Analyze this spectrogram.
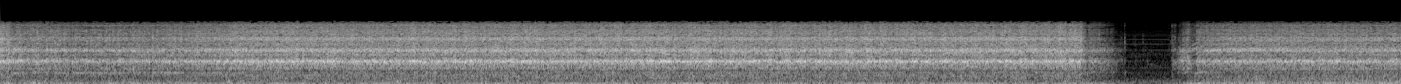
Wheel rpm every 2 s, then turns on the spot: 160, 160, 160, 160, 160, 90, 140.
none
